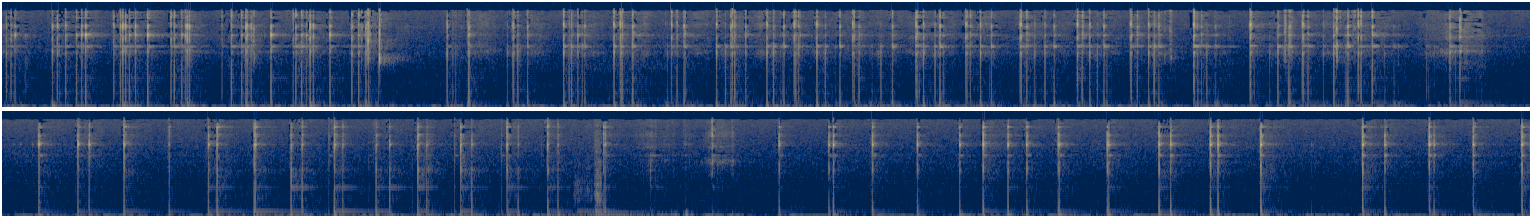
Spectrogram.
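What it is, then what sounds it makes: Small glass bottle. Fingernails tap rapidly on a small glass bottle with a pink metal cap held in the hands. The result is a steady stream of quick, bright clinks that die away almost at once, over a faint low hum.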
